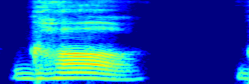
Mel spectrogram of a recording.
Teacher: घ जो है कि कंठ से बोला जा रहा है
